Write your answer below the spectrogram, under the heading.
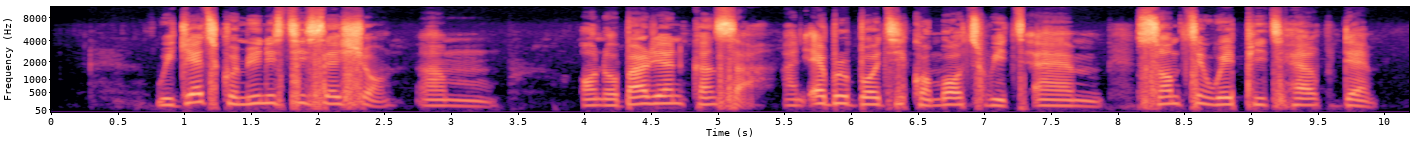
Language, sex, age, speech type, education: Nigerian Pidgin, male, 30-45, spontaneous, tertiary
